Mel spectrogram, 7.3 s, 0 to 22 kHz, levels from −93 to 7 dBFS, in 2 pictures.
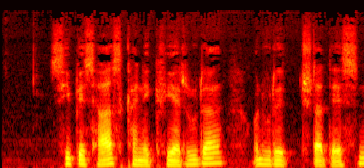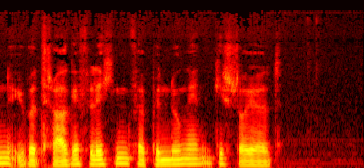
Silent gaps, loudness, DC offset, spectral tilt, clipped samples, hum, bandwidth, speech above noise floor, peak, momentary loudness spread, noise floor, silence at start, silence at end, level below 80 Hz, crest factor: none; -22 LUFS; under 0.1%; -6.5 dB/octave; under 0.1%; none; 16.5 kHz; 40 dB; -2 dBFS; 8 LU; -61 dBFS; 0.55 s; 0.85 s; -46 dBFS; 20 dB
